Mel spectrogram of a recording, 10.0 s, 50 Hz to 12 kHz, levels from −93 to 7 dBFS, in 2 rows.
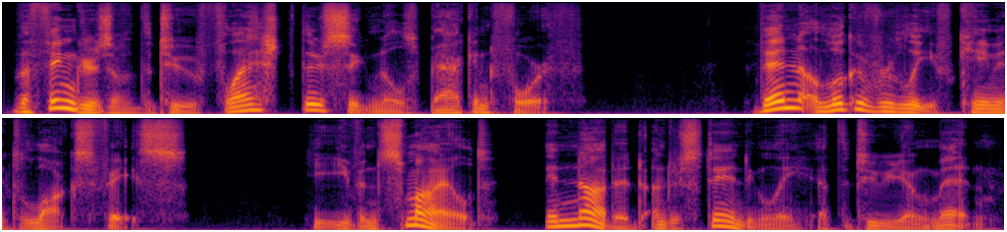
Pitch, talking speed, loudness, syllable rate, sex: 105 Hz, 185 wpm, -21 LUFS, 5.5 syllables/s, male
